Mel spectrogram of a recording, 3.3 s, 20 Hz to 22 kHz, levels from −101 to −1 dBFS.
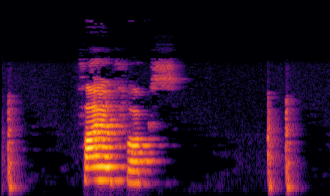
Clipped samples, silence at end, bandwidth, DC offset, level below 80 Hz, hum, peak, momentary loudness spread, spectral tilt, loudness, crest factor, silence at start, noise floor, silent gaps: under 0.1%; 0.4 s; 7.6 kHz; under 0.1%; -78 dBFS; none; -2 dBFS; 26 LU; -3.5 dB/octave; -16 LUFS; 20 dB; 0.1 s; -78 dBFS; none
